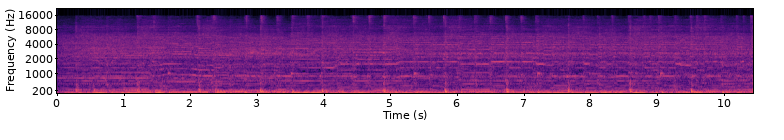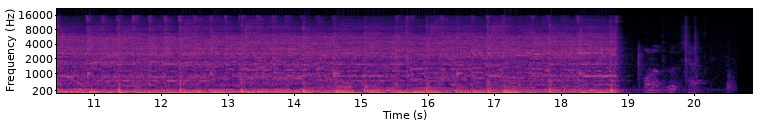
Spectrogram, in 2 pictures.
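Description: Electric guitar played over full band music with a heavy low end, running continuously and cutting off near the end.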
